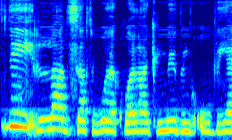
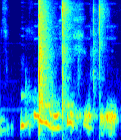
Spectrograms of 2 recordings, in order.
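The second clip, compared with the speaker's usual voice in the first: laughing; 7 semitones higher, 7 dB louder than usual. Real, not acted. Laughing at sour taste.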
